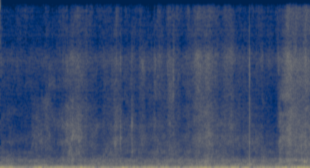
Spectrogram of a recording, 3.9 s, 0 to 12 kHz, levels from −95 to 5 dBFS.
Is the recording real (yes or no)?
no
